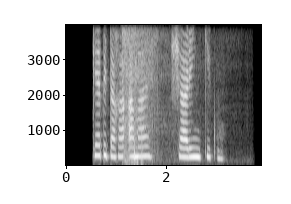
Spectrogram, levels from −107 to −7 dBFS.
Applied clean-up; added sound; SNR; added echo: none; Hiss; 16 dB; none.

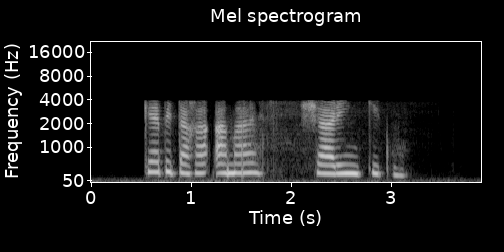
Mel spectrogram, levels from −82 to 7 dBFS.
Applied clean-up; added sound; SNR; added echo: neural diffusion model UNIVERSE++.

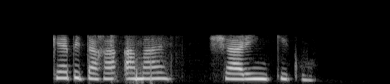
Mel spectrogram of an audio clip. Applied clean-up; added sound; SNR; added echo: neural mask model RNNoise.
